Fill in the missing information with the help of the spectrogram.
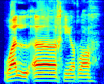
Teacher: Huruf ra yang memiliki tanda baca fathah maka dibaca tabkhim, dibaca tebal. Jadi huruf ra-nya kita tebalkan, pangkal lisan kita itu naik terangkat ke atas ketika kita mengucapkannya.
